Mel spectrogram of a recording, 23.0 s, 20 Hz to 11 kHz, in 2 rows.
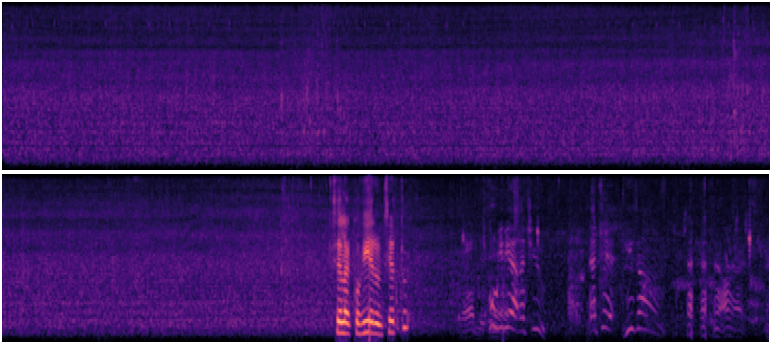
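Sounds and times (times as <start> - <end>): steady hiss: 0.0 - 23.0
fish splashing on water: 4.1 - 5.2, 10.7 - 11.5.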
